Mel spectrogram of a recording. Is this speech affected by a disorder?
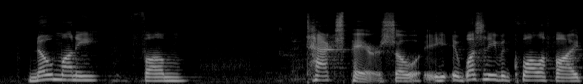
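No.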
